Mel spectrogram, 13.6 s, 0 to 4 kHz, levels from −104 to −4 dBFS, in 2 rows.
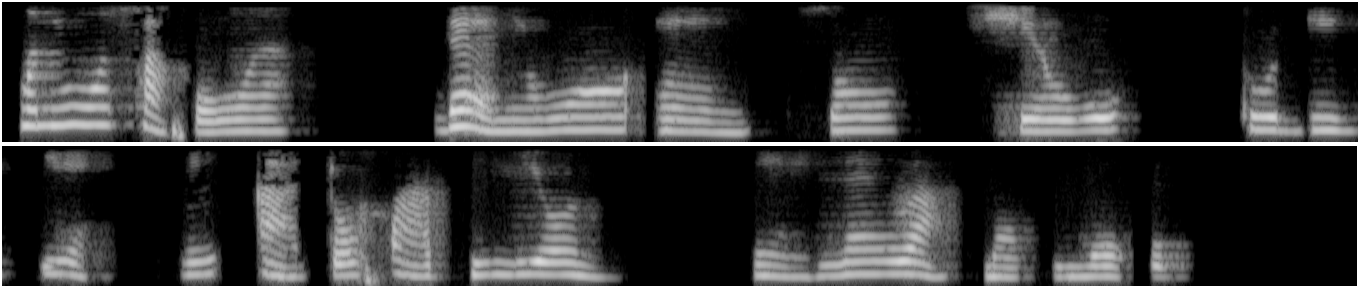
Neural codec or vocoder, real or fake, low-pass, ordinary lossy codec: codec, 16 kHz, 4 kbps, X-Codec, HuBERT features, trained on general audio; fake; 3.6 kHz; AAC, 16 kbps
